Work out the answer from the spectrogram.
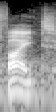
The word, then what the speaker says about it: Feit: Fight, pronounced fight, was established in 2005.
